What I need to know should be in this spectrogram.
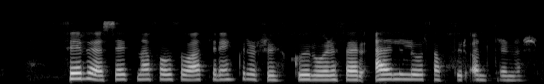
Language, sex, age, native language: Icelandic, female, 30-39, Icelandic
